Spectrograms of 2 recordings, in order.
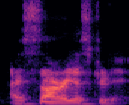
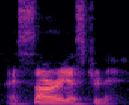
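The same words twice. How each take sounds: No difference in how they are said.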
